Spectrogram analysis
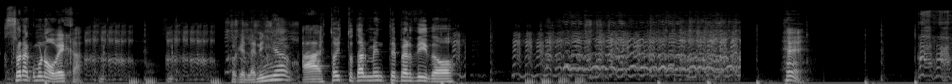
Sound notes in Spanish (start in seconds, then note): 5.9 hahahahahahaha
